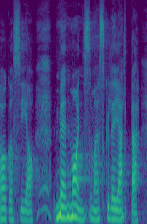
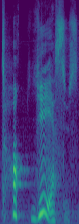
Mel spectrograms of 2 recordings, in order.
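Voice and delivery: usual speaking voice

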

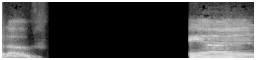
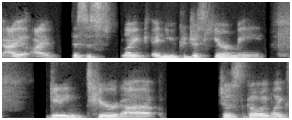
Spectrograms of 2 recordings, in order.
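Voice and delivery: usual speaking voice

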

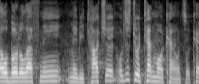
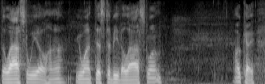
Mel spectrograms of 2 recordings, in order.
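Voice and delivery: ordinary talk, nothing marked

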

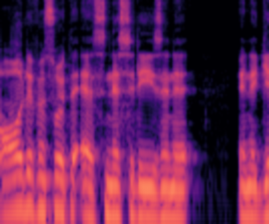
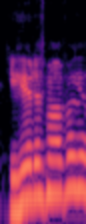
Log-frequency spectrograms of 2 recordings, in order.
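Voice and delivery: higher, incredulous scoff; mocking disbelief; 9 semitones higher, much faster than usual. Dream to Death about the drunk, incredulous scoff. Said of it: "looking at each other like".

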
